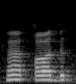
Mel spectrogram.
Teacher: فقد یہاں پہ دال پہ قلقلہ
